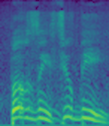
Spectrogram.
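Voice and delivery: high, thin call from afar; distant call. A narrator's reading. Hidden friend directs the boy to him, distant call. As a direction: summon someone from far off. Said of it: "тоді гукає".

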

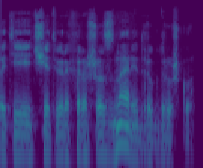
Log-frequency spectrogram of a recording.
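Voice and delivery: usual speaking voice

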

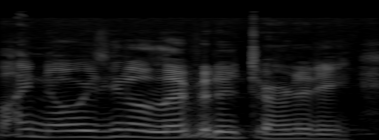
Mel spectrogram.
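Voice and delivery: high-pitched, put-on woman's reply; protesting sister. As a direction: pitch it up as the grieving sister answering back. Sister answers Jesus about Lazarus.

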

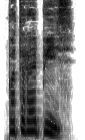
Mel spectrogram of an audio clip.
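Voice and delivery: nervous plea to hurry; nervous urging. Acted. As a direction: urge him on, fidgety and cold. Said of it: "попросила я, нервно переступая".

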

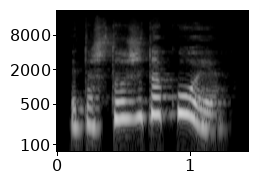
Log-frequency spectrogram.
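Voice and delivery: high, alarmed gasp of a question; shocked exclamation. Acted. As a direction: clap hands in horror. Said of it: "хлопнула в ладоши Элла Юна".

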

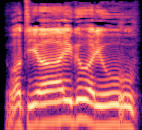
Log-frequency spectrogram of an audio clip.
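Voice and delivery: mildly mournful machine, drawn out; a touch of robotic sorrow; sad robot. A narrator's reading. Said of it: "печально заметил робот".

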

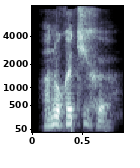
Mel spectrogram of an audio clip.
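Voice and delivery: ordinary delivery

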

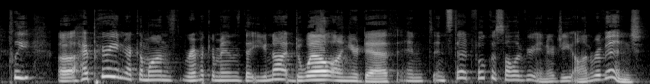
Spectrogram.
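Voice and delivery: lightly voiced, high AI announcer; a hint of a cheery corporate computer. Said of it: "the computer says hilarious things to you like".

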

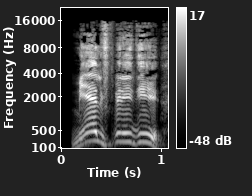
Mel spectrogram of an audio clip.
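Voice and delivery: very high-pitched alarm cry; yelled warning. A narrator's reading. Lookout Дрент warns of a shoal, yelling. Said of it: "заорал Дрент".

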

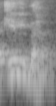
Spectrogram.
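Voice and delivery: كلمة as kil-ma, two syllables; third dialect form. Shown as a demonstration. Teacher lists three variants of the word, كلمة pronounced kilma. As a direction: say كلمة with i on kāf and vowelless lām, kilma. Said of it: "عندنا ثلاث لغات في كلمة".

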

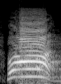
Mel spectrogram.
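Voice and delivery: "¡ah!" muy agudo y fuerte; exclamación de sobresalto; grito súbito. Real, not acted. (interrumpe gritando de golpe)

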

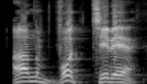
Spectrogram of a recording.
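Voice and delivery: slow, mocking taunt with a fig. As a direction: draw it out to jeer. (издевательски)

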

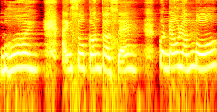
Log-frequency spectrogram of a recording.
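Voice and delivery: high, slow, drawn-out wail; sobbing child. A narrator's reading. Son in father's dream saying it hurts, crying wail. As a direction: cry it out like a small boy in pain. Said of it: "thấy nó khóc, mồm mếu máo".

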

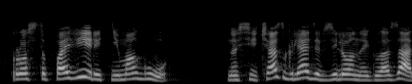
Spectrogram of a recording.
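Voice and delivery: ordinary delivery, nothing marked

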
